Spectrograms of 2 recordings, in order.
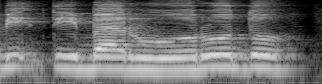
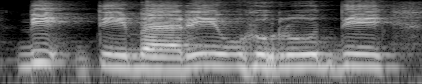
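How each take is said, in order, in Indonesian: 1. Kedua kata berakhiran vokal u. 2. Kedua kata berakhiran vokal i. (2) "Yang namanya kemasukan huruf jer, isim iya harus jer"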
